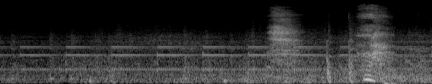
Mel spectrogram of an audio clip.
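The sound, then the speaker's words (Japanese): A train rumbles steadily at a station, with two loud hissing bursts near the end, like brakes or doors releasing air, as the last train of the night arrives and departs. No one speaks. “でも、電車来ちゃいます。”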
